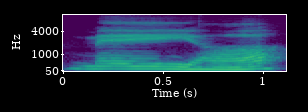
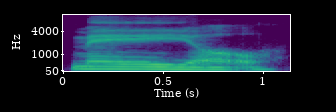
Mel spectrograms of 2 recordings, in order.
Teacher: I have to do kind of a schwa or an sound before my L, and that will give me the dark L. So the back of my tongue stays down in the central position, maya, and then the front of my tongue will lift to finish the L, male.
